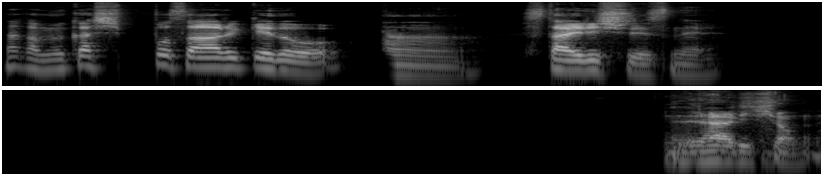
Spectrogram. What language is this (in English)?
Japanese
